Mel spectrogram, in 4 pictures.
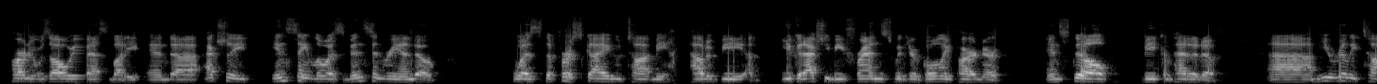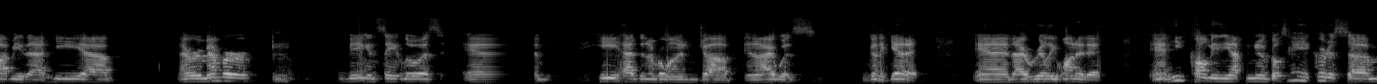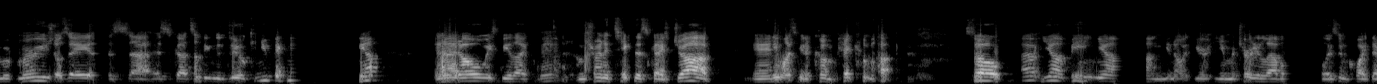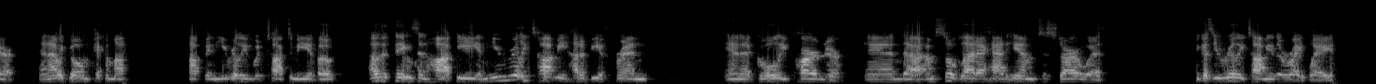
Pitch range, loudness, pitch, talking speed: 125-165 Hz, -29 LUFS, 135 Hz, 200 wpm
